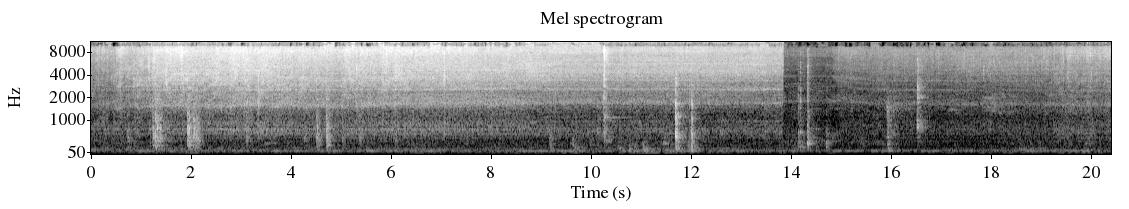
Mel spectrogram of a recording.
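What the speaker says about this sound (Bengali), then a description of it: "এখানে ছোটো মাছটা রান্না করার জন্য মশলাটা কষা নিচ্ছি" Spice paste with onion and garlic paste being fried and stirred in a pan for small fish, a continuous close hissing sizzle with scraping stirs, quieting after a pause, no talk.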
